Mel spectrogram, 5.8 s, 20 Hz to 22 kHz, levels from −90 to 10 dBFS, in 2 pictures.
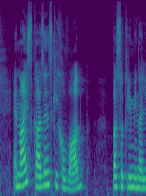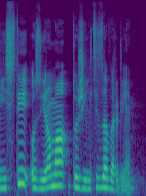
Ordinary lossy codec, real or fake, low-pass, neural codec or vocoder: none; real; none; none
